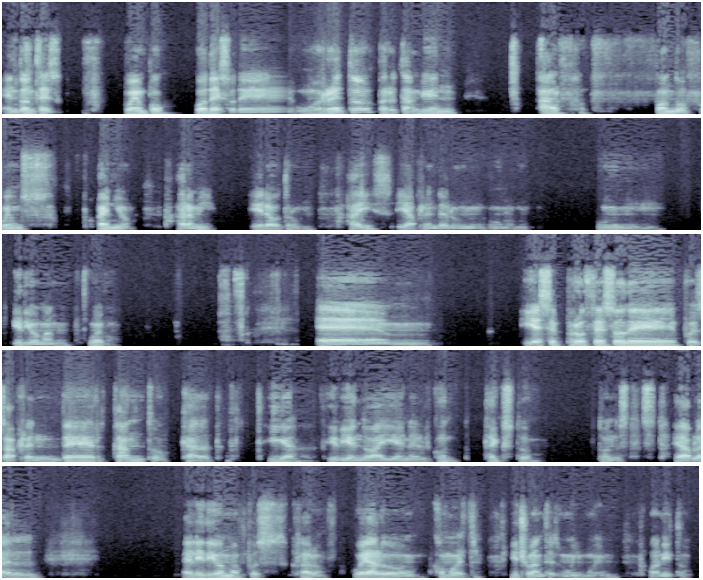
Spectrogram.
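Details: Stuttering in an adult English-born man speaking Spanish as a foreign language in an interview, who says he is a little nervous and that this may affect his speech.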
